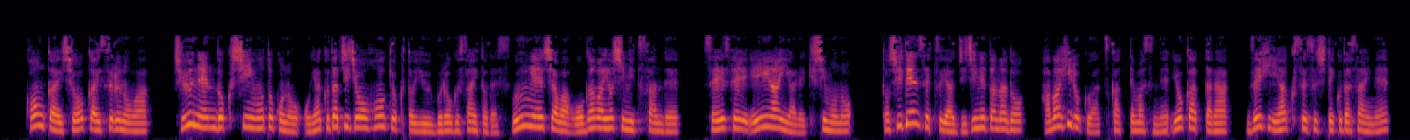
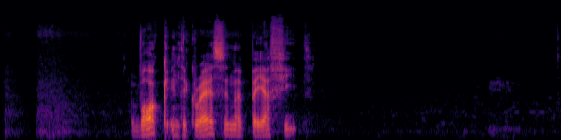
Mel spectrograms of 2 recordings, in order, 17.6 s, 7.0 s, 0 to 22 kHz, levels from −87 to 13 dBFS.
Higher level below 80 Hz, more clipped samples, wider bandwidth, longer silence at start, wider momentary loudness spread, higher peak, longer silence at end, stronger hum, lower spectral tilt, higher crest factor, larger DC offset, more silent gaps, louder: about the same, -78 dBFS vs -78 dBFS; neither; second, 8.8 kHz vs 14.5 kHz; second, 0.4 s vs 1.65 s; about the same, 10 LU vs 12 LU; first, -6 dBFS vs -10 dBFS; second, 0.25 s vs 3.15 s; neither; first, -4.5 dB/octave vs -2.5 dB/octave; second, 18 dB vs 26 dB; neither; neither; first, -25 LUFS vs -30 LUFS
